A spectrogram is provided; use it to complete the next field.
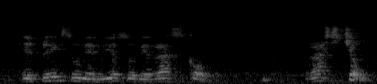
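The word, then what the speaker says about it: Raschkow: Raskow se escribe, ¿no? R-A-S-C-H-O-W, ¿no? Raskow.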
